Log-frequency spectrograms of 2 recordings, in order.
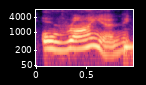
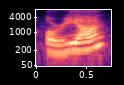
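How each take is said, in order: First: The name is pronounced the English way. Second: The name is pronounced the Greek way. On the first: "Orion is an anglicization" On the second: "Greek Orion"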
